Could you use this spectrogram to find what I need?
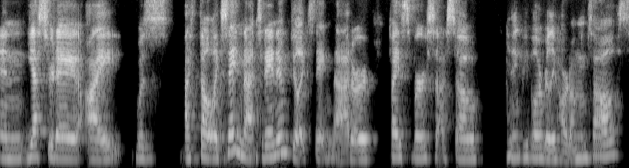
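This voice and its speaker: At a moderate pace and with hardly any pauses, the somewhat breathy voice shows ordinary pitch variation. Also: woman, medium pitch for a woman. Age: 20s. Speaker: YouTuber and former model. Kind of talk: casual interview chat about mental health. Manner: animated.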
